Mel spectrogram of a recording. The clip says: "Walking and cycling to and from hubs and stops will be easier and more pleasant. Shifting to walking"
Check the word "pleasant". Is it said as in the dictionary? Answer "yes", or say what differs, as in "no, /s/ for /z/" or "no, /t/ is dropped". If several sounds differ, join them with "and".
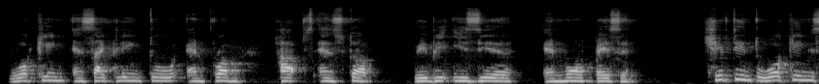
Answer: no, /l/ is dropped and /s/ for /z/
